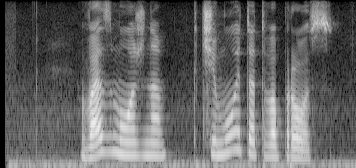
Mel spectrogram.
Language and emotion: Russian, neutral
